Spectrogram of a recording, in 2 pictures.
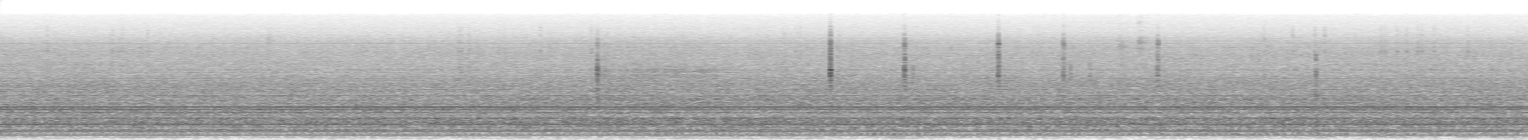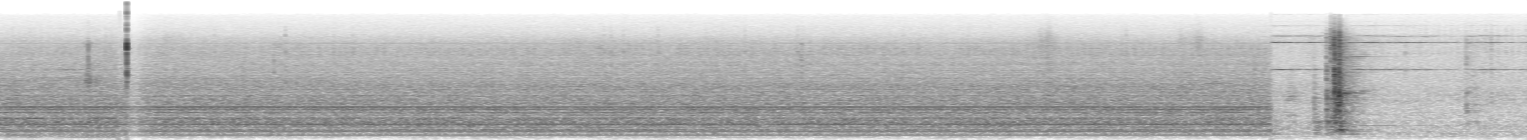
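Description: Microwave oven running on high power: a steady hum with a few faint ticks. The hum stops about two seconds before the end and a sharp click follows as the door is opened.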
